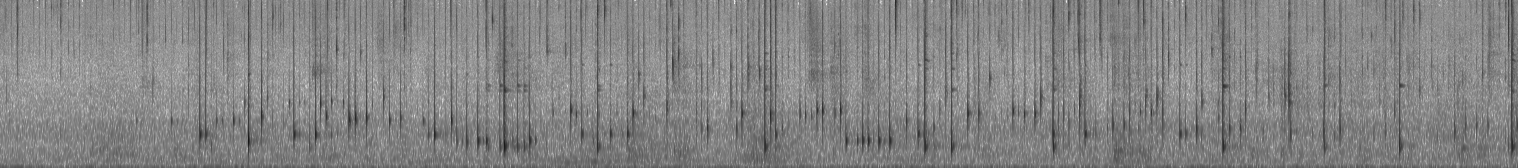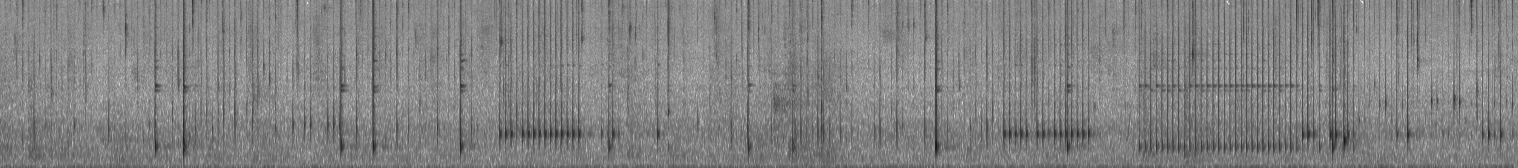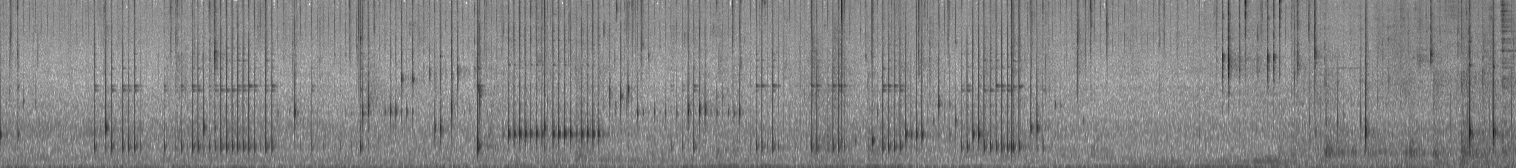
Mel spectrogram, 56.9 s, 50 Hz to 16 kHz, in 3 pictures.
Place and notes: Seraing, Belgium - Strange rain onto a dead rag
Into and abandoned factory, rain is falling on a very old piece of dead cloth. The rag makes some strange bubbles below the puddle. When drops are falling onto, it produces a curious music.
29 October 2017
